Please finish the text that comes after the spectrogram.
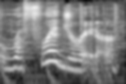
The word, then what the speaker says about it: refrigerator: The next word is refrigerator. It sounds very different than the spelling.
